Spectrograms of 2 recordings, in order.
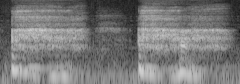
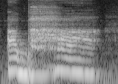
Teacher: So it's in between voiced and voiceless. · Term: breathy voiced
